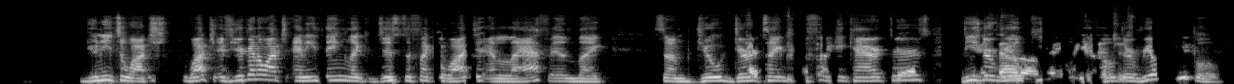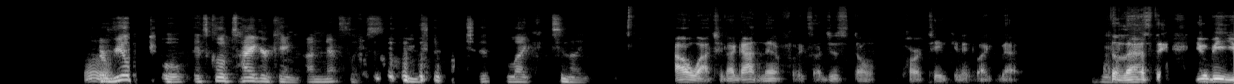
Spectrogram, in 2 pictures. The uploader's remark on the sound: Technical Difficulties.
